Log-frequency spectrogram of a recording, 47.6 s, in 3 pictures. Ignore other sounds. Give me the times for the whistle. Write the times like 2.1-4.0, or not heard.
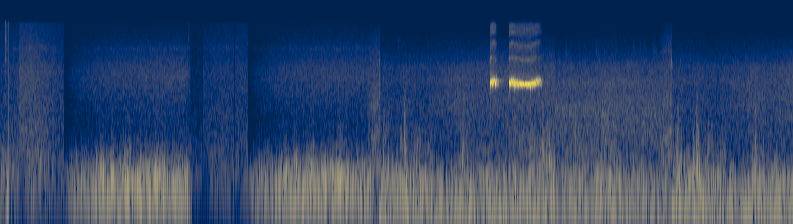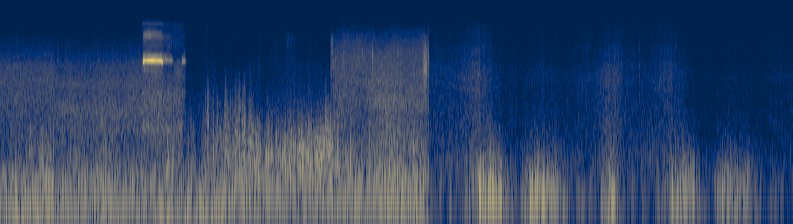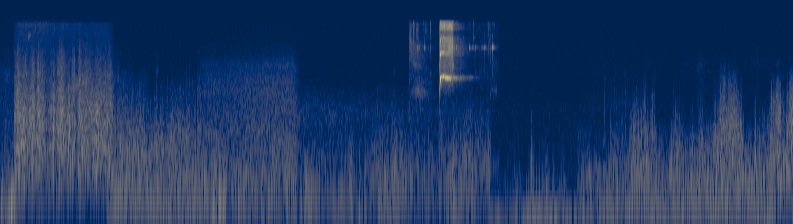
9.8-10.8, 18.7-19.6, 40.5-41.6.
